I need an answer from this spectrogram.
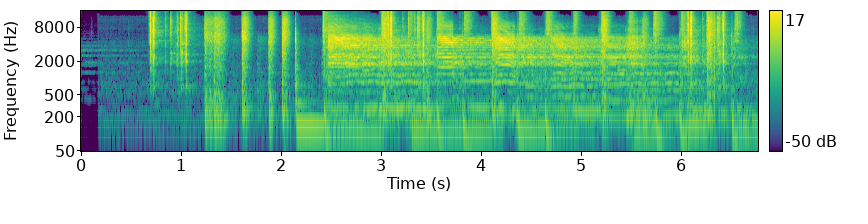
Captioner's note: slide reel clicking; upbeat rock music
